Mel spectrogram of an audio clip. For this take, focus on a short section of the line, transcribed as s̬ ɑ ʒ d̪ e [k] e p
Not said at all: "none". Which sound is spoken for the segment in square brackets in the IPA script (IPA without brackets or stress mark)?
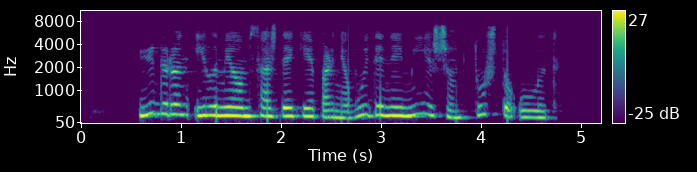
k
